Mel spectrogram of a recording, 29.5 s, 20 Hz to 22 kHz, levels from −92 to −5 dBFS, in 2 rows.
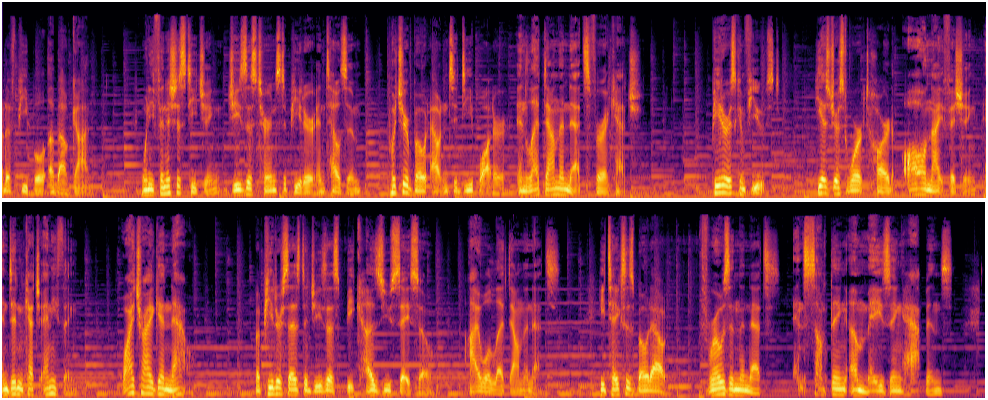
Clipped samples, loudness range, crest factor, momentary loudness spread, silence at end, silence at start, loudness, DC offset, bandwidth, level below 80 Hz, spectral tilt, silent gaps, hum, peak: under 0.1%; 3 LU; 16 dB; 20 LU; 0.1 s; 0 s; -15 LUFS; under 0.1%; 16.5 kHz; -40 dBFS; -4 dB/octave; none; none; 0 dBFS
